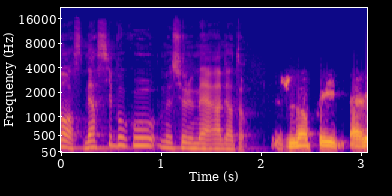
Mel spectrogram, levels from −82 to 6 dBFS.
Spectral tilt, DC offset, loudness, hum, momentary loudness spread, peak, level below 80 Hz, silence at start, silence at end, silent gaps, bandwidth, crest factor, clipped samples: -6.5 dB/octave; under 0.1%; -19 LUFS; none; 12 LU; -2 dBFS; -56 dBFS; 0 s; 0 s; none; 15.5 kHz; 16 dB; under 0.1%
